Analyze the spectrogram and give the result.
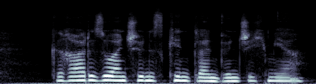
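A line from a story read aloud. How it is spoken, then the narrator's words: Empress sighing wistfully. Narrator (German): seufzte die Kaiserin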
